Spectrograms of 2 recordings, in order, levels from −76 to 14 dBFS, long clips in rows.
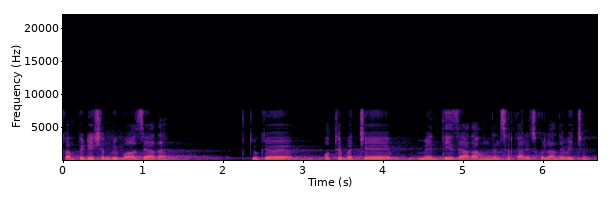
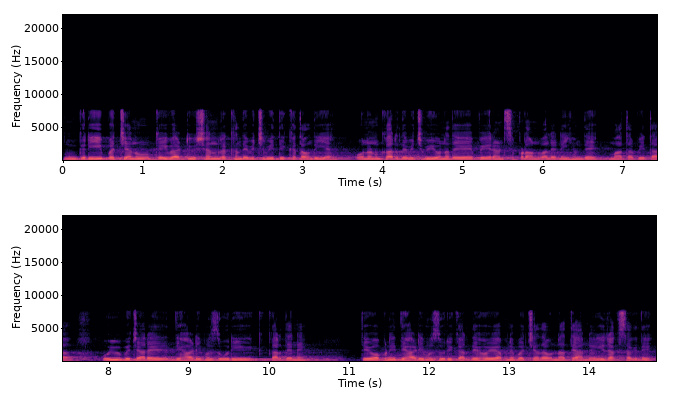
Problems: none marked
